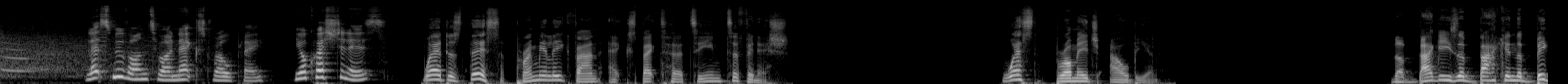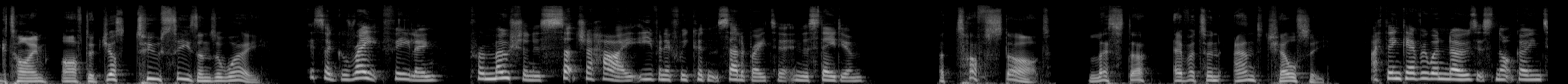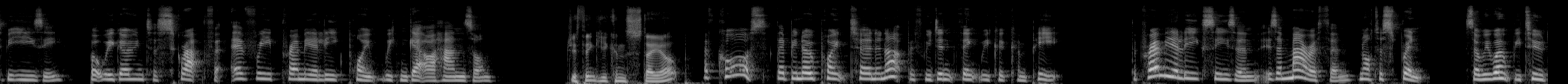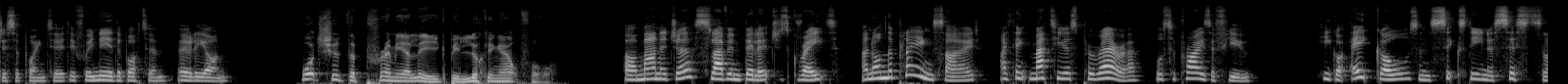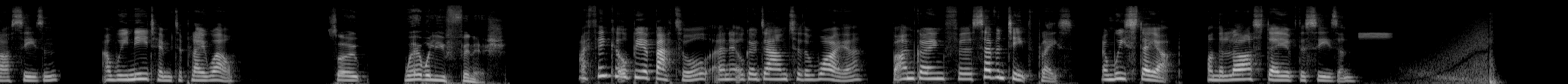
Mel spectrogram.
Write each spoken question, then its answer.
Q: where does this Premier League fan expect her team to finish?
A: The answer is 17th and safe from relegation, although she expects it to be a hard season.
